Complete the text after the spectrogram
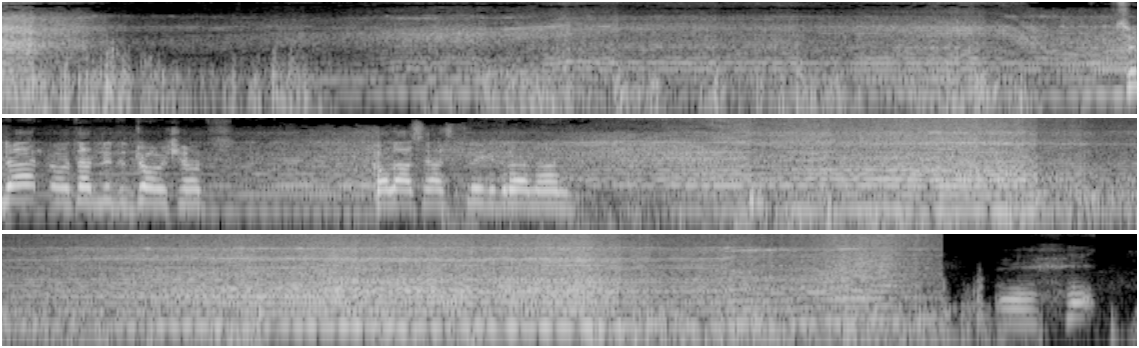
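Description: A drone's propellers hum and whine steadily nearby.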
